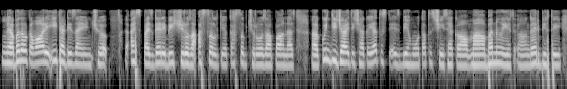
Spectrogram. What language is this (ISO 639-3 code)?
kas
